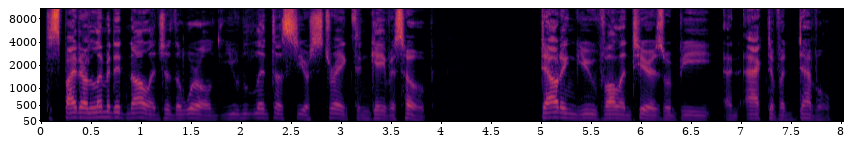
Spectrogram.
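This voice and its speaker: A man voicing solemn, measured military officers in an amateur manga dub. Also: medium pitch, dry recording, close to an everyday voice. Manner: formal, measured.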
